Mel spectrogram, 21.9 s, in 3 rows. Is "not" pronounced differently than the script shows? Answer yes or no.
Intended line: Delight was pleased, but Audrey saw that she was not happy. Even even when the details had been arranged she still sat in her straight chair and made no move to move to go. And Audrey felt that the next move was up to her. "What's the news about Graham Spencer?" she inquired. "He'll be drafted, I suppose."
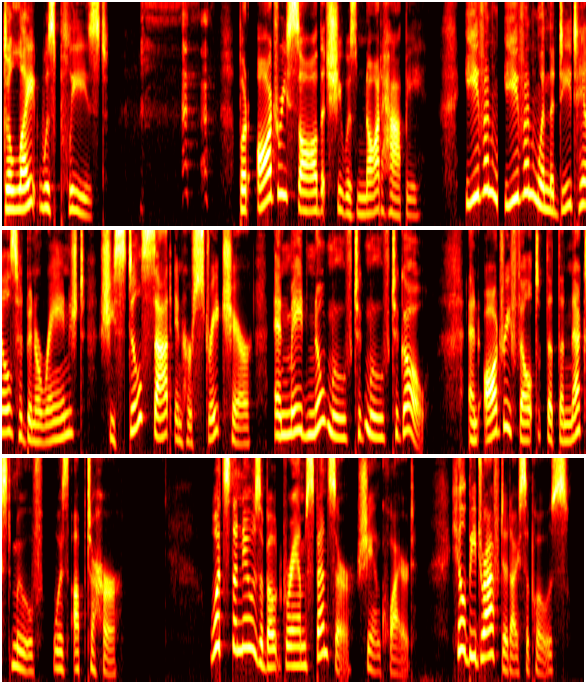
no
